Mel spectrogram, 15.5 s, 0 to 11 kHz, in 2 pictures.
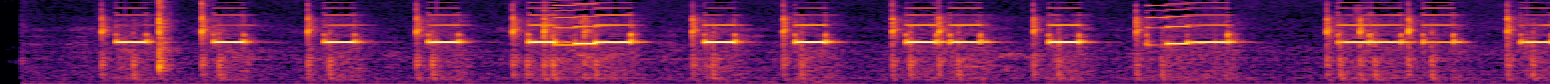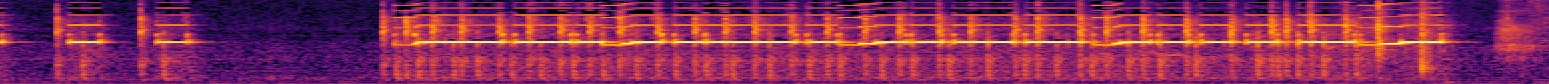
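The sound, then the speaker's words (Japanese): A household microwave oven's heating-mode switch buttons beep as it is switched between microwave, oven and simmer modes, in quick, rhythmic bursts of short tones, some sounding chord-like, then a long continuous beep-laden stretch, clear with no talking. “我が家の電子レンジの加熱モード切り替えボタン、えー、500 w から700 w などレンジモドレンジモード内での切り替え時は単純ですが、えー、レンジモードオーブンモード煮込みモード再び煮込みモードレンジモードなどに戻る時が和音みたいになっていてメリハリがある”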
